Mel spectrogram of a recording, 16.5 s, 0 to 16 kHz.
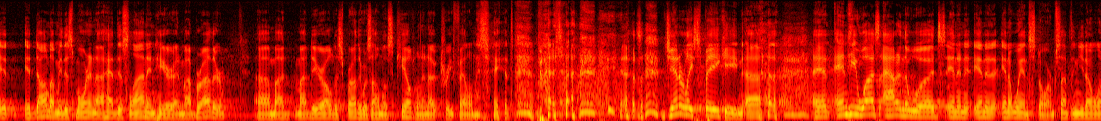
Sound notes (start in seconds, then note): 7.1 laughs; 11.2 laughter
